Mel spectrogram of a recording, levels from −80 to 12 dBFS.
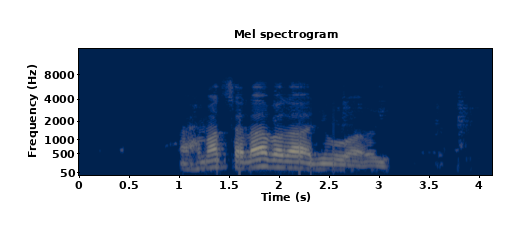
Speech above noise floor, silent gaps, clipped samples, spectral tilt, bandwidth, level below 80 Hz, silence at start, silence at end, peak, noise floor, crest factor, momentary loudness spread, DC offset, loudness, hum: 30 dB; 3.17-3.23 s; under 0.1%; -6 dB/octave; 9.2 kHz; -76 dBFS; 1 s; 0.3 s; -20 dBFS; -65 dBFS; 18 dB; 18 LU; under 0.1%; -35 LUFS; none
